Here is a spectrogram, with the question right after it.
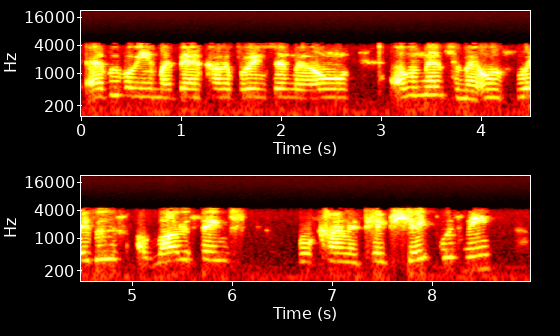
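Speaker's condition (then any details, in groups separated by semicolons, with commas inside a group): Cerebral palsy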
